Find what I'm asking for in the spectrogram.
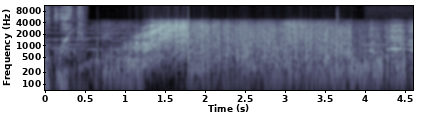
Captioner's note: blast erupts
